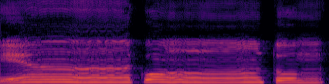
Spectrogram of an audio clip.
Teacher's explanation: نون ساکن کے بعد حروف اخفا کا کاف ہے، اخفا حقیقی ہوگا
